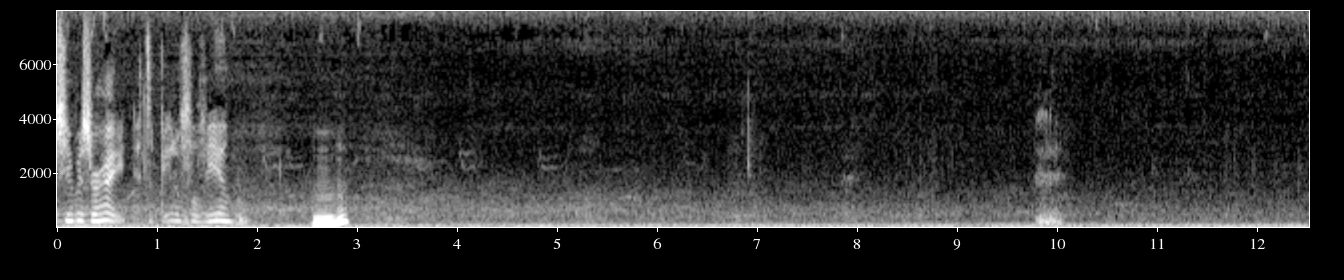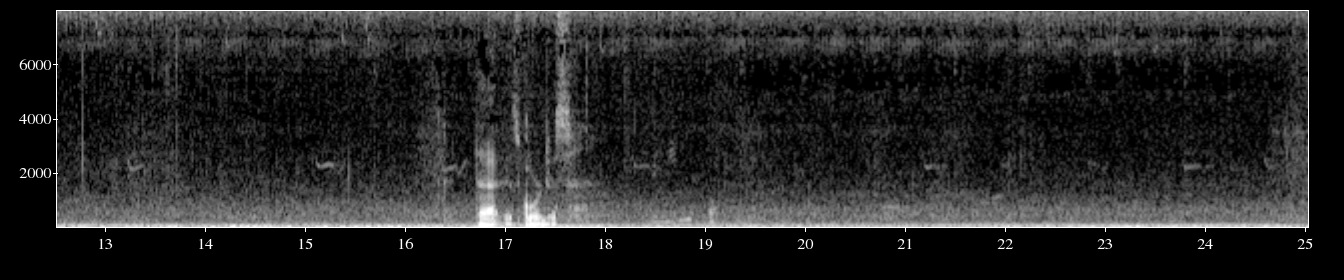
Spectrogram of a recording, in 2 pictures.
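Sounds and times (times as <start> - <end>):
crickets trilling: 0.0 - 25.0
soft human voice: 2.6 - 3.0.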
